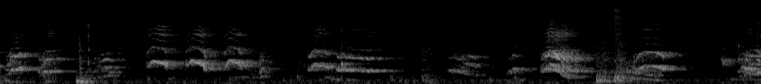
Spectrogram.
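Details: Vizsla puppy at 34 days old: high, nasal whines and yelps in short overlapping bursts, some rising and falling, with brief pauses between them and a few sharp clicks or knocks.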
